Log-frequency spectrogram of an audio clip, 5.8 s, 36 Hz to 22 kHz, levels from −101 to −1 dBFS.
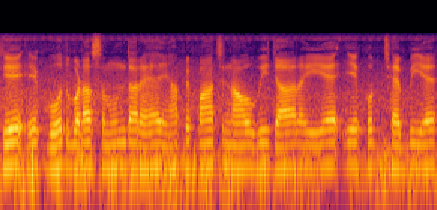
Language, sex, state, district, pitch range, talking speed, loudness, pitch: Hindi, male, Haryana, Charkhi Dadri, 130-140 Hz, 195 wpm, -18 LUFS, 135 Hz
